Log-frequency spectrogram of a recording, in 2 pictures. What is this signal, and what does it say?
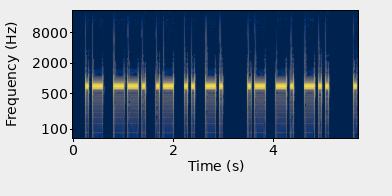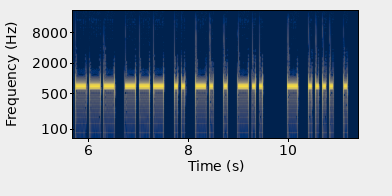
Morse code, heard as a keyed tone, about 17 wpm, 700 Hz. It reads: AGAIN AND JOINED THE
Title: Pangram Challenge v2 - 17wpm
